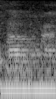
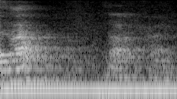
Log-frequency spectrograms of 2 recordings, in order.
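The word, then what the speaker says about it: صبحا: Berhubung nanti kalau baca di akhir ayat ini, di akhir kalimat ini diwakafkan, jadi cukup sabha saja, tidak boleh sabhan. Itu dibaca tanwin fathahnya dihilangkan, sabhan jadi sabha.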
